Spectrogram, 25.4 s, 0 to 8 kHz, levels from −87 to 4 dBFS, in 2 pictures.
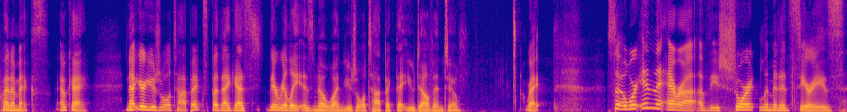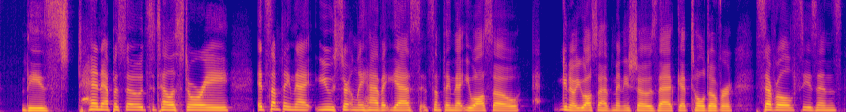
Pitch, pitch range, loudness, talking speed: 170 Hz, 155-190 Hz, -16 LUFS, 155 wpm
